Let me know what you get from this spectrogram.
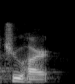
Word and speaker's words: Trueheart: True heart, like just true heart.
